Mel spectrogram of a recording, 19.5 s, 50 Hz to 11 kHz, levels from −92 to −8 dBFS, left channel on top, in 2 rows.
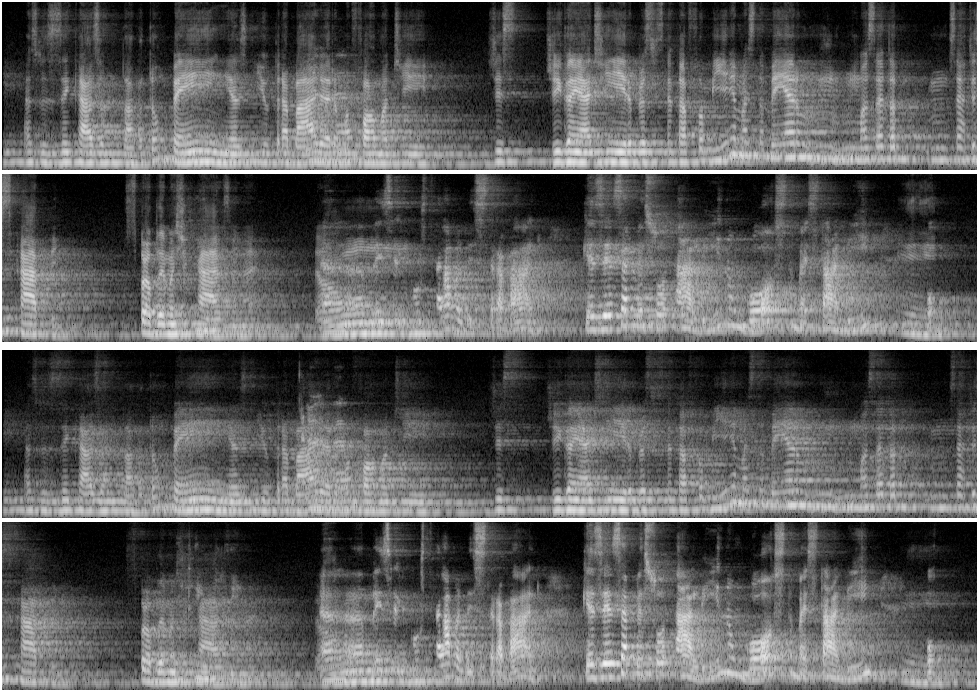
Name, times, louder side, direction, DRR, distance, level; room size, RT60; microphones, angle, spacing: voice 1, 0.2-4.3 4.8-5.0 5.4-8.9 9.2-10.4 10.9-12.3 12.9-14.0 15.9-16.1 18.7-19.1, left 3 dB, 80° left, 7 dB, 1.3 m, -26 dB
voice 2, 3.0-3.6 11.4-12.2 12.9-18.7 19.0-19.1, right 3 dB, 65° right, 7 dB, 1.2 m, -25 dB
14.0 x 12.5 x 6.7 m, 2.5 s
head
